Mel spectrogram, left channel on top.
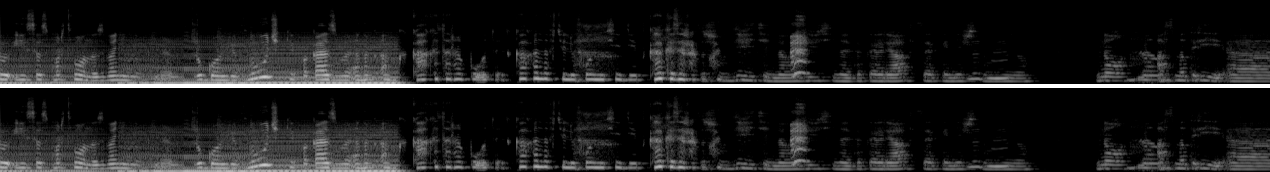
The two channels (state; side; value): identical; both; correlation 1.00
